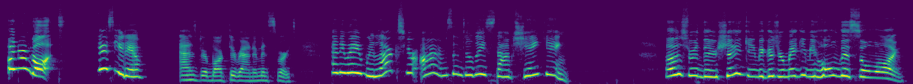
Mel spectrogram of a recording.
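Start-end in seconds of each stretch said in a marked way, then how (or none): 0.1-1.8 loud, high squawk of denial; indignant protest. Acted. Teasing argument over crying. 4.1-7.1 put-on a higher, louder young woman giving firm instruction; brisk trainer voice, patient but firm; Astrid coaching. A narrator's reading. Astrid resumes teaching. 8.3-11.3 louder, higher complaint; whiny Hiccup. A narrator's reading.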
